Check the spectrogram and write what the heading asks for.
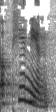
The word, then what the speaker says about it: opinion: Tiếp theo câu 15 chúng ta có từ opinion. Opinion trọng âm thứ 2.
